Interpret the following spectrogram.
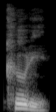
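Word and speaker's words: Coody: It could be like Pearson cootie, but it's some sort of cootie, not cooter.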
